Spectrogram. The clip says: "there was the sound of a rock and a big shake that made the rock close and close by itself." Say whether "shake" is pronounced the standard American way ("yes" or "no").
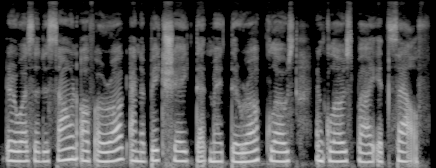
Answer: yes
